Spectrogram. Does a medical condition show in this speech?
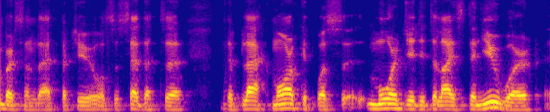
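No.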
